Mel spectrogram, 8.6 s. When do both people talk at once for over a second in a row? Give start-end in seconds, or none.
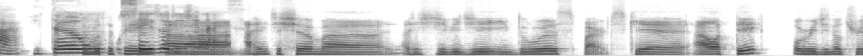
0.8-2.3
